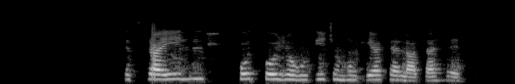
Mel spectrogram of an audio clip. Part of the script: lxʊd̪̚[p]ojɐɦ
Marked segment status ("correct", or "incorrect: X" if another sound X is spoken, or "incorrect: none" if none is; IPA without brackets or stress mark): incorrect: k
